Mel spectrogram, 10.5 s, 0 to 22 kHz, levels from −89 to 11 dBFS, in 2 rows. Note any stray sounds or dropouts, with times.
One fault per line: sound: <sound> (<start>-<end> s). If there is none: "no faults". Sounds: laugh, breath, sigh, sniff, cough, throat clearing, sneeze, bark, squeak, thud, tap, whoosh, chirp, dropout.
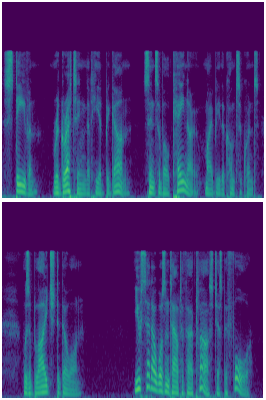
no faults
